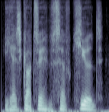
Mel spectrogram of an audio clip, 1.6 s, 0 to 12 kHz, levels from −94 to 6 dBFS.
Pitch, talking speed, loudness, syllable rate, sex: 95 Hz, 185 wpm, -18 LUFS, 4.8 syllables/s, male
